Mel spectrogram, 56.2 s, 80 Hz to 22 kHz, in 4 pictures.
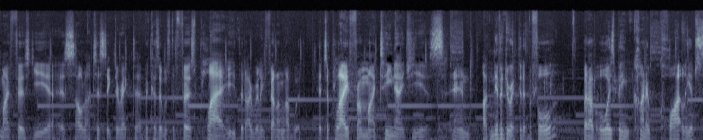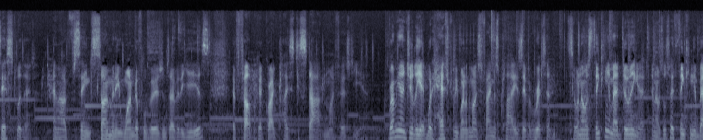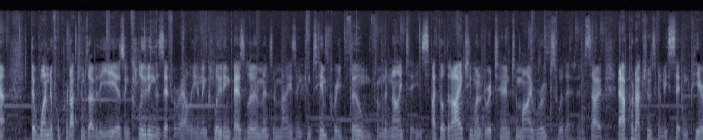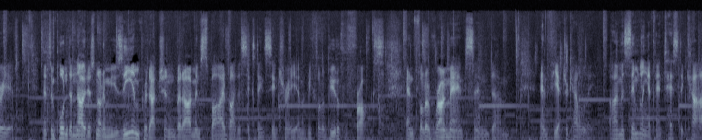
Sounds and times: Speech: 0:00.0 - 0:52.4, 0:53.0 - 0:56.2
Music: 0:00.0 - 0:56.2.

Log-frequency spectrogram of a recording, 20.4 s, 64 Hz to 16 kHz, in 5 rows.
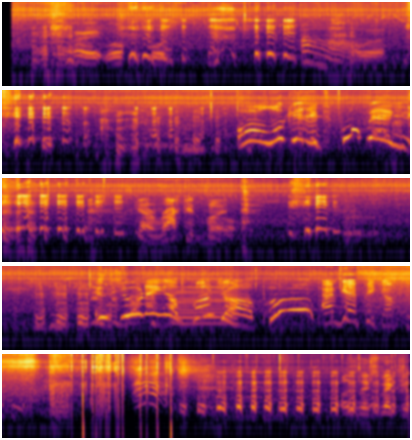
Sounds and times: Speech: 0:13.2 - 0:16.5.

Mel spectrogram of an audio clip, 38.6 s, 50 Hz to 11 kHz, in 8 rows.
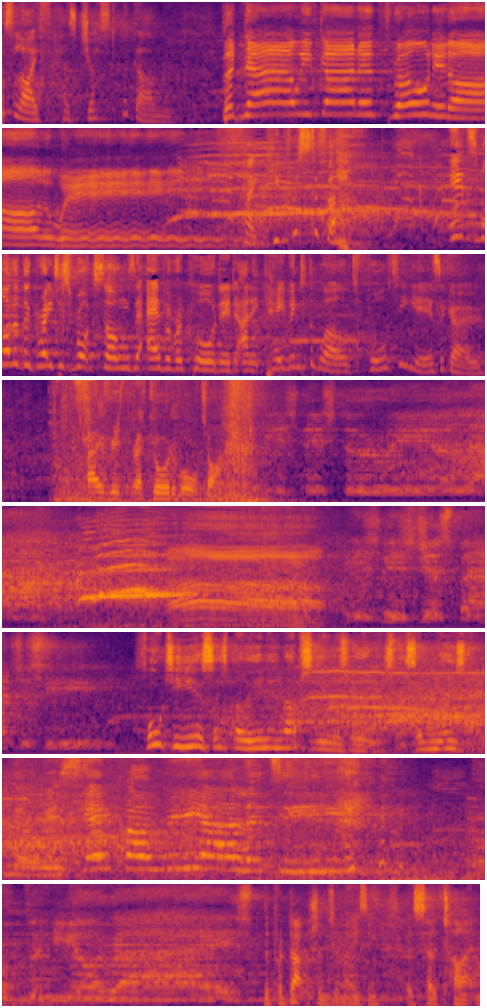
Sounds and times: Music: 0:17.2 - 0:20.0, 0:29.0 - 0:38.5.

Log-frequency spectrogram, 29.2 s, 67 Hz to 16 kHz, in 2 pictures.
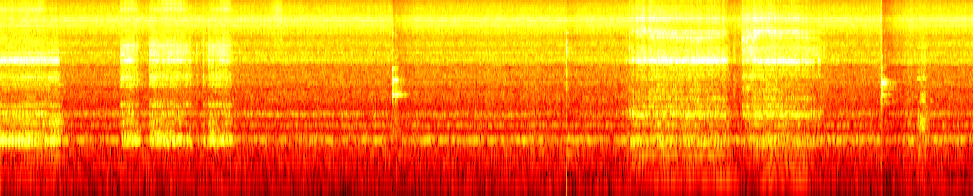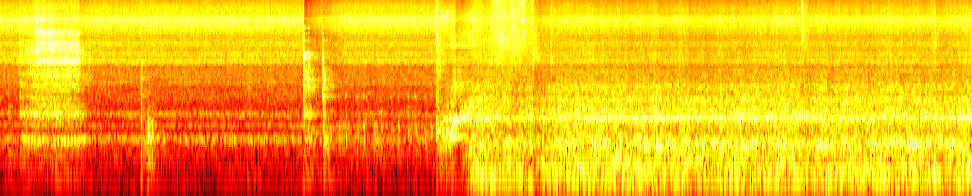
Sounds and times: Filing (rasp): 0:00.0 - 0:01.0, 0:01.8 - 0:03.6, 0:09.4 - 0:12.4, 0:14.8 - 0:16.0.

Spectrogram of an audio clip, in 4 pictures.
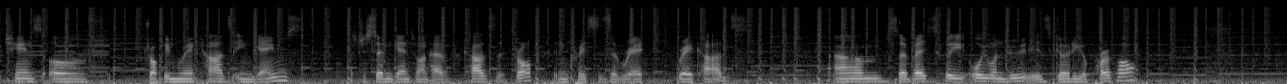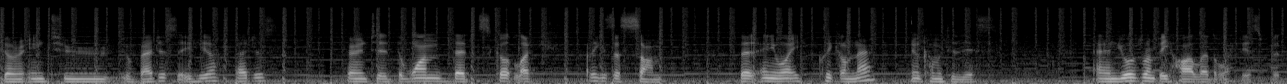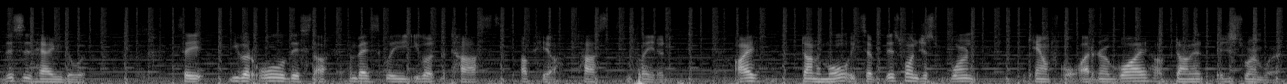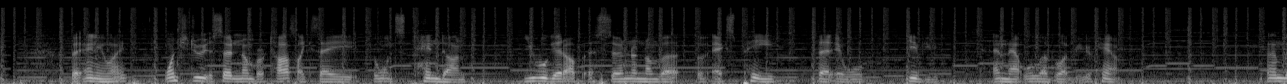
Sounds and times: Speech: 0:00.0 - 0:07.5, 0:08.3 - 0:11.4, 0:12.9 - 0:15.6, 0:16.3 - 0:19.6, 0:20.3 - 0:22.8, 0:23.8 - 0:26.6, 0:27.5 - 0:32.4, 0:33.1 - 0:38.6, 0:39.3 - 0:49.8, 0:51.3 - 0:51.4
Music: 0:00.0 - 0:51.4.

